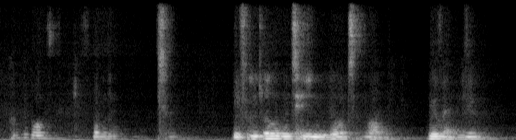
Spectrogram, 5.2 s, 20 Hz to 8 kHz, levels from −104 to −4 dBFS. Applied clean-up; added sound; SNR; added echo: neural mask model DeepFilterNet 3.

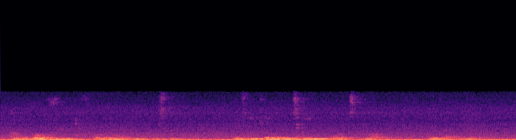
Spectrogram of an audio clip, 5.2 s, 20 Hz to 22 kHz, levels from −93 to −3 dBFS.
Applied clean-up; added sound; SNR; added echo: none; Wind; 1 dB; reverberation time 1.0 s.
